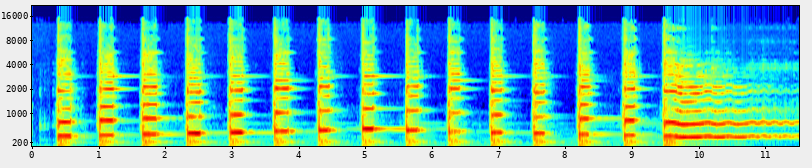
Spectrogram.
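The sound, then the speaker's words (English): Slide guitar playing damped staccato notes: a steady run of many short, clipped, loud notes, each cut off quickly, ending on one long ringing note with a wavering vibrato. “The idea is to make a big, loud, fat note that shuts down as quickly as possible. I'll do that again a little more slowly.”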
